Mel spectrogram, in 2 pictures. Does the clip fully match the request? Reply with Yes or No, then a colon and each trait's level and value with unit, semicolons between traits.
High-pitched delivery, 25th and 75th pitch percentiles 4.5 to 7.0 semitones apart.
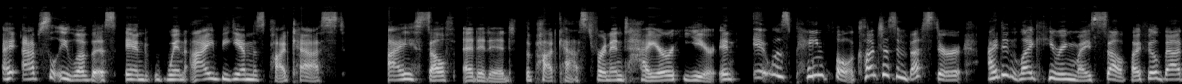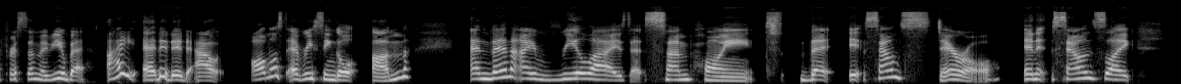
Yes: high, 240 Hz; average, 5.2 semitones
